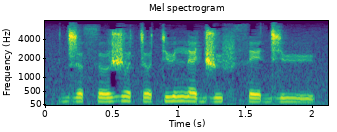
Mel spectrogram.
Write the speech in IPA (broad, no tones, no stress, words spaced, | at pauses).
d͡zɵθɵ ʒɵtɵty nɛd͡ʒyf θed͡zy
